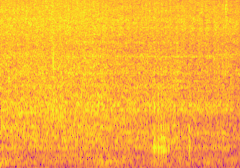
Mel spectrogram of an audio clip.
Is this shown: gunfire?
no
